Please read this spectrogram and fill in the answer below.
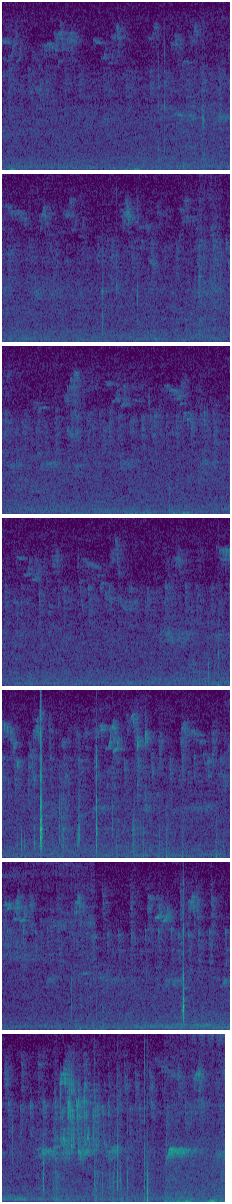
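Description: Faint outdoor ambience with scattered high-pitched chirping, growing busier near the end. A few sharp clicks come in the second half, the loudest about two-thirds of the way in.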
